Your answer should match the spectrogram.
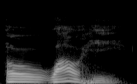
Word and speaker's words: Oahu: I named him after this island, Oahu, pronounced O-Wahi.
